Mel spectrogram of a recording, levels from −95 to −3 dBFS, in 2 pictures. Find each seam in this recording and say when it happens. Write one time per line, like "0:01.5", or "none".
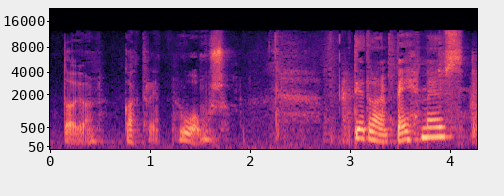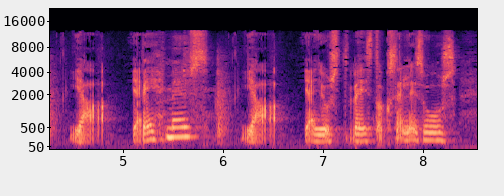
0:01.1
0:05.2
